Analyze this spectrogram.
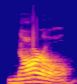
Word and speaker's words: gnarl: s-n-a-r-l uh world w-h-i-r-l gnarl to silent g so we're going to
